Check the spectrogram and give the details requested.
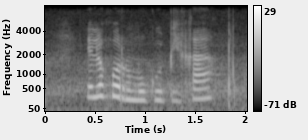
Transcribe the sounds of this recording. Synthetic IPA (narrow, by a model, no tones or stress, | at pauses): ɪlɪχʊrɪmʊkʼupʼiχa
